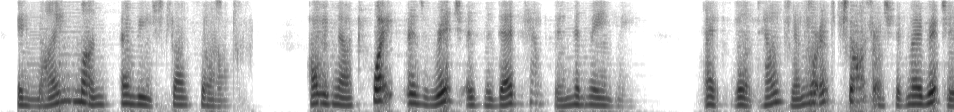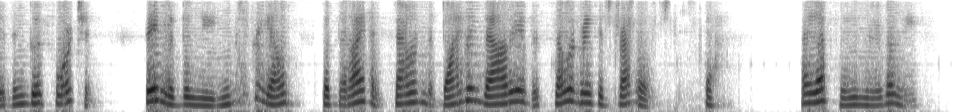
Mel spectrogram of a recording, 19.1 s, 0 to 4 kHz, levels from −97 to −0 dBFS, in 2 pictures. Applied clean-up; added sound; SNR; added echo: neural separator model SepFormer WHAMR!.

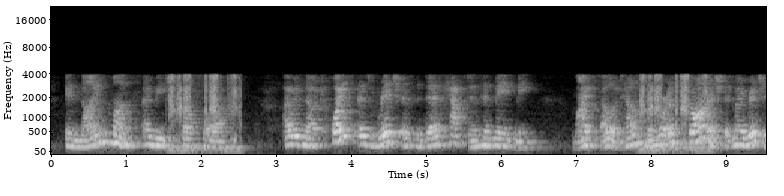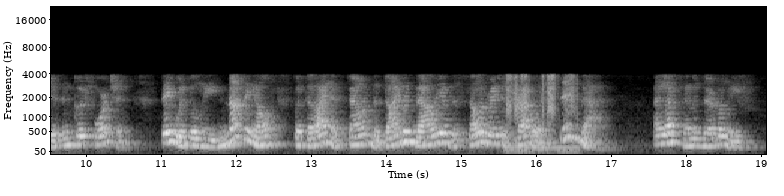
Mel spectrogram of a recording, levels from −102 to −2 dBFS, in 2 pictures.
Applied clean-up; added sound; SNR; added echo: none; Writing; 10 dB; reverberation time 0.6 s.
